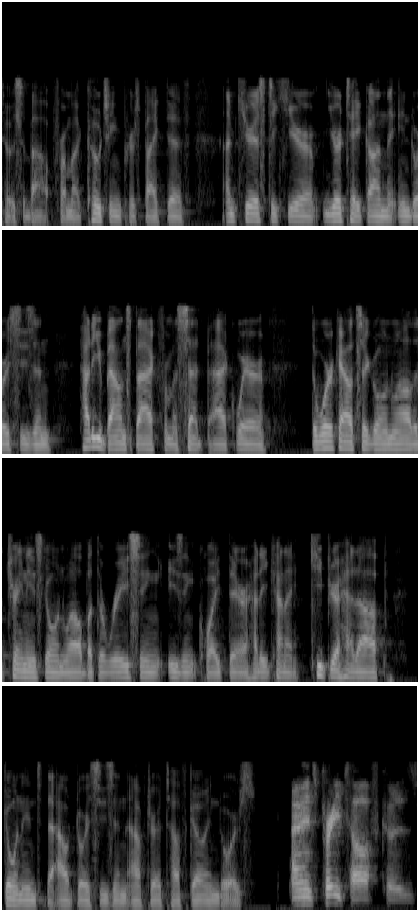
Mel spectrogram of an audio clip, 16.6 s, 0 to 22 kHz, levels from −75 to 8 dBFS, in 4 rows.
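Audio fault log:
Throughout: aliasing. The speech was taken down to a lower sample rate without an adequate anti-alias filter first, so content that sat above the new Nyquist limit reflects back around a fold point of 5.5 kHz instead of being removed. The mirrored energy lands at unrelated frequencies, making sibilants and fricatives sound gritty and metallic. The spectrum runs hard up to the band edge, which fits a target rate near 11 kHz, with the folded components sitting about 15 dB below the speech.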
